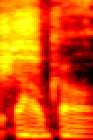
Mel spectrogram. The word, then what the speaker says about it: Shao Kahn: You are, how do you pronounce it? Shao Kahn.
